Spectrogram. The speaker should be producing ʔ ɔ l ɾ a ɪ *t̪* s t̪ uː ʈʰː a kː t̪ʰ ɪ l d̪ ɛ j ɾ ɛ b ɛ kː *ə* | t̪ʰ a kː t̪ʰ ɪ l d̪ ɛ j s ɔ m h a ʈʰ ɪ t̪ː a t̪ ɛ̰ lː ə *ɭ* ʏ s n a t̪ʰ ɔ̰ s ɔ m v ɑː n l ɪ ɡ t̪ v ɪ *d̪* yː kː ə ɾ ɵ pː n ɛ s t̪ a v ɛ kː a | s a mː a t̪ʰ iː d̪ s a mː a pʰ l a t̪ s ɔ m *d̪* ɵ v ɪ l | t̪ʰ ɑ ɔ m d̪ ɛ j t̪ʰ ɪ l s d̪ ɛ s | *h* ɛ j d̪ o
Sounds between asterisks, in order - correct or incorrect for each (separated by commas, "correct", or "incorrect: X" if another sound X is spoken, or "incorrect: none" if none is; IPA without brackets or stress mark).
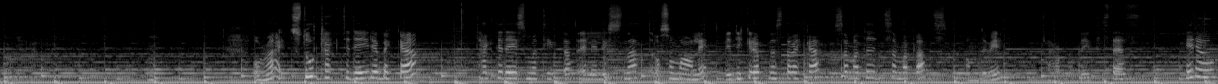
correct, incorrect: a, correct, correct, correct, correct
